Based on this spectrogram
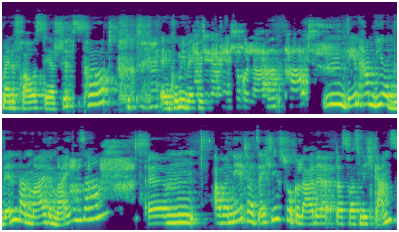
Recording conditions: poor sound quality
